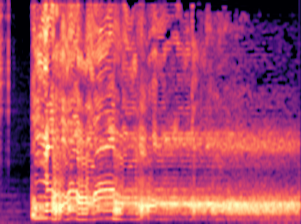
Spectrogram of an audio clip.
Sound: screams

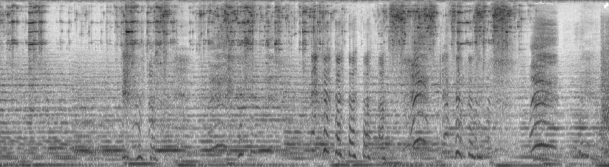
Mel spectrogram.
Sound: laughs

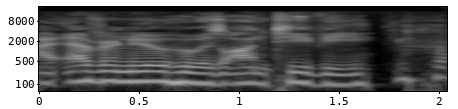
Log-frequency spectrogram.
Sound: laughs

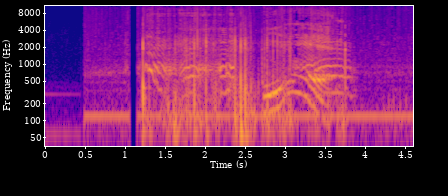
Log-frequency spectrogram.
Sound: tape recording

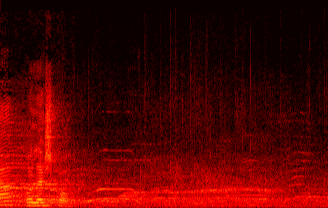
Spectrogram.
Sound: crowd applauding

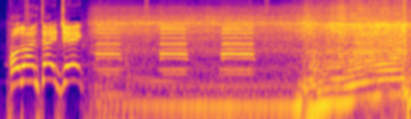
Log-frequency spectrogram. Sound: honking; engine revving

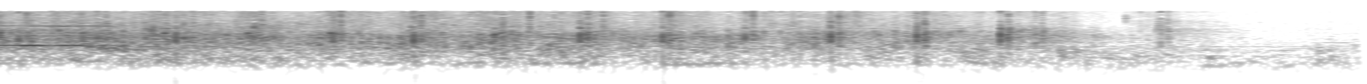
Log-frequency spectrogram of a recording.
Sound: audience cheering

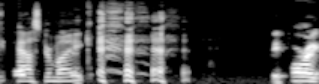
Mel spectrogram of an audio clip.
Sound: laughing

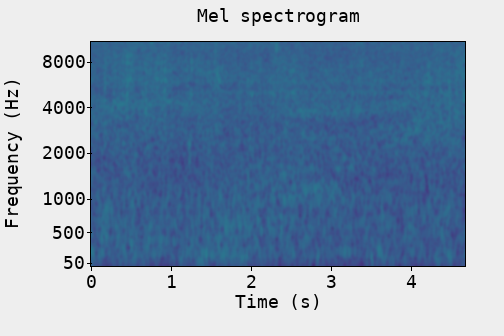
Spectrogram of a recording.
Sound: water splashing

